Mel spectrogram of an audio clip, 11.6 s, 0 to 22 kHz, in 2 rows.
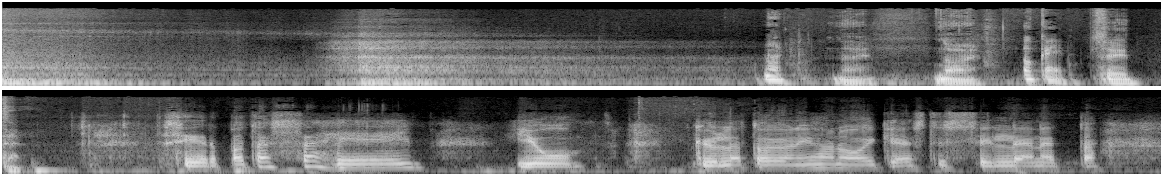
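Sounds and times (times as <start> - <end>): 
slow deep breath in and long airy exhale as a breathing exercise: 0.0 - 3.8
speech: 3.8 - 4.4, 5.1 - 6.0, 6.7 - 11.5.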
